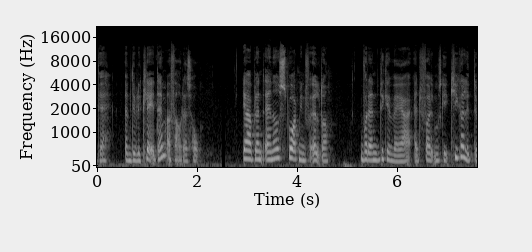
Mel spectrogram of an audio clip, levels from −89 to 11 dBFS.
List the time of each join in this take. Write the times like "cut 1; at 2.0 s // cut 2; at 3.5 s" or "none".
none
